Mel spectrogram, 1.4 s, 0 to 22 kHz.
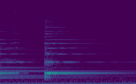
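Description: A single ukulele A string fretted at the 3rd fret, plucked twice: a soft first note, then a stronger second pluck that rings out and slowly decays, close and alone.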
